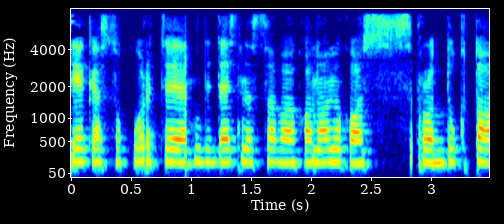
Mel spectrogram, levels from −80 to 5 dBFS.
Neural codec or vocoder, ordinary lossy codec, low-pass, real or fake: vocoder, 22.05 kHz, 80 mel bands, WaveNeXt; MP3, 48 kbps; 7.2 kHz; fake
